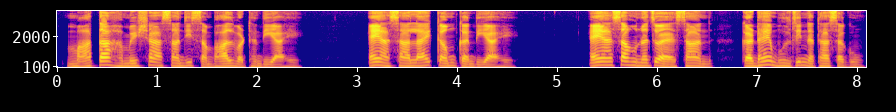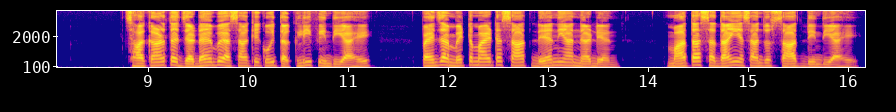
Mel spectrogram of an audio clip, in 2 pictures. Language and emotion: Sindhi, neutral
